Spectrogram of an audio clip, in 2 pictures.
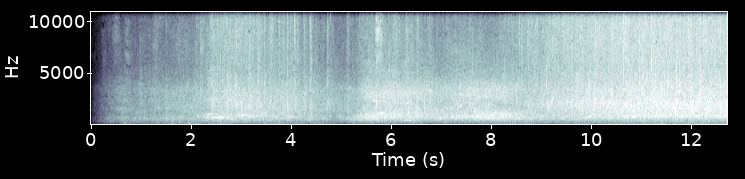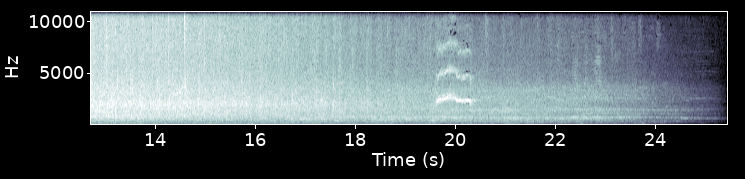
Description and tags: Football Crowd - Near miss ooh 2 - Southampton Vs Hull at Saint Mary's Stadium
Recorded at Southampton FC Saint Mary's stadium. Southampton VS Hull. Mixture of oohs and cheers.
